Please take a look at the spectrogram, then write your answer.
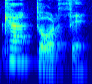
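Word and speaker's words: catorce: so go to tres uno dos tres tres and say so you've got for 14 you can't really take cuatro to say cuatroce you can shorten it to katorte so try and take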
